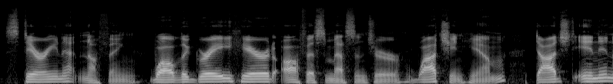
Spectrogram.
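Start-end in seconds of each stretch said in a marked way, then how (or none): none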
